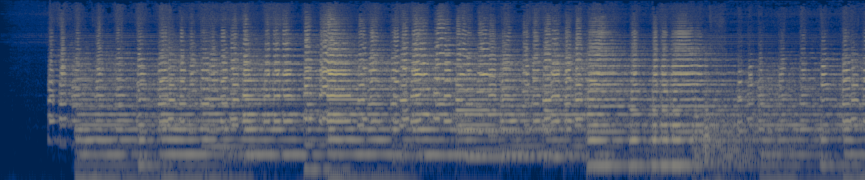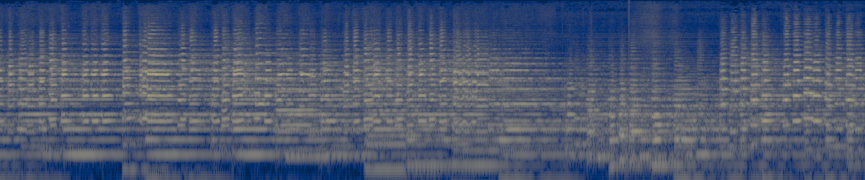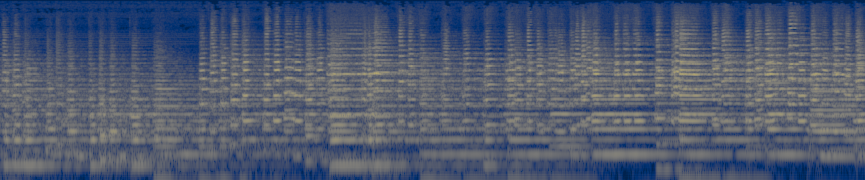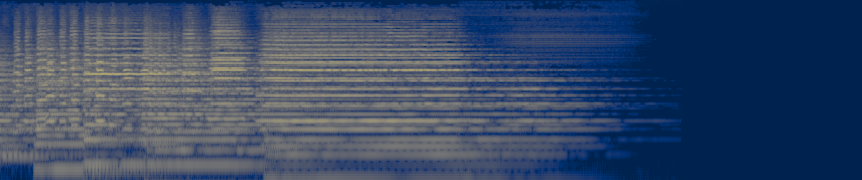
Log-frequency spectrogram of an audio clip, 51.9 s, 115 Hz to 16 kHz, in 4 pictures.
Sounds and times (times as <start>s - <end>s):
Trumpet: 0.6s - 49.2s
Trombone: 0.7s - 48.8s.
